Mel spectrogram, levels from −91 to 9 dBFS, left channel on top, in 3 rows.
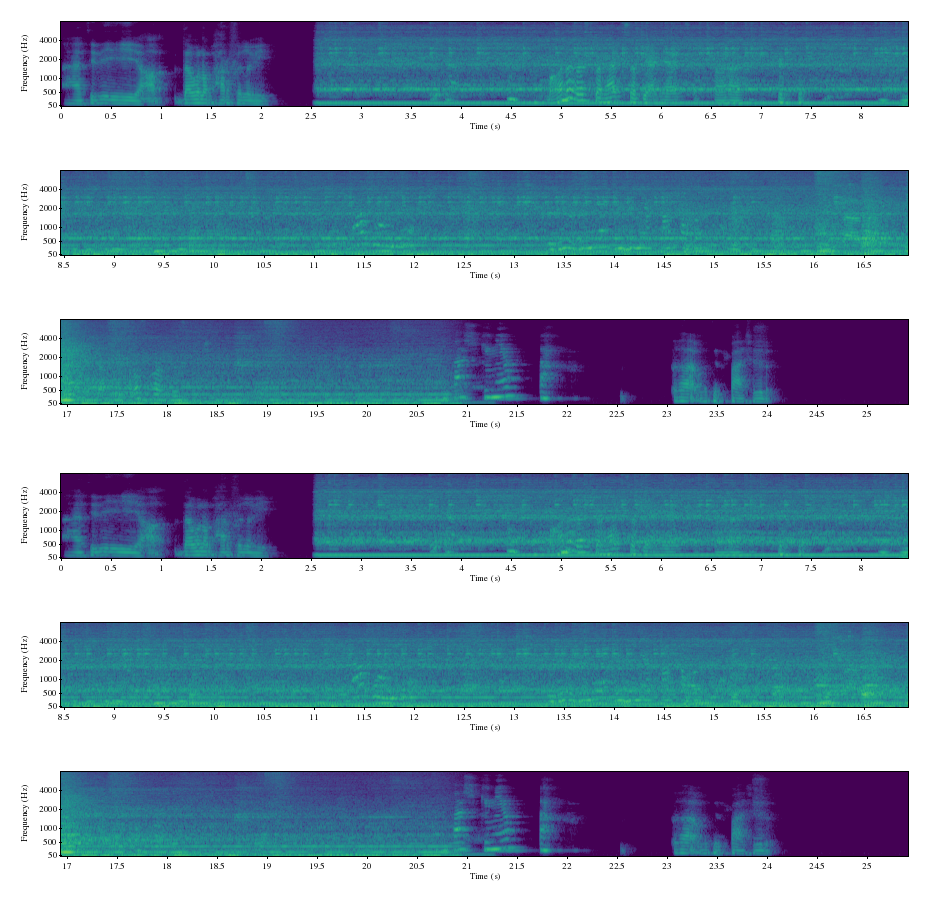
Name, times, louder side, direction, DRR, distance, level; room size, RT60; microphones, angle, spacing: voice 1, 0.0-2.0 4.8-6.2 6.5-7.5 16.2-18.7 20.7-20.8 23.0-24.0, left 2 dB, 45° left, 5 dB, 0.4 m, -35 dB
sound 1, 2.5-21.2, right 1 dB, 80° right, 0.8 m, -31 dB
voice 2, 3.7-4.0 4.4-4.6 5.0-5.1 7.6-7.9 8.2-10.7 11.3-12.2 13.3-16.4 20.7-21.9, equal, 40° right, 2 dB, 0.5 m, -34 dB
sound 2, 8.4-21.0, right 1 dB, 15° left, 0.7 m, -28 dB
2.4 x 2.2 x 2.4 m, 0.26 s
head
